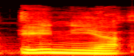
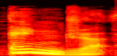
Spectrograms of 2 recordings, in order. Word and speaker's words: Enja: Dialogues, dialoghi, pubblicato per l'etichetta tedesca Enya Records o Enja Records, se vogliamo pronunciarlo con un tocco più jazzistico.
